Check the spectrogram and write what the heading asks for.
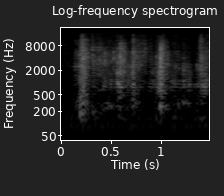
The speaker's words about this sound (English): How loud is that chewing? It's so loud in my ears. I don't know if I want it loud.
